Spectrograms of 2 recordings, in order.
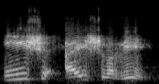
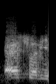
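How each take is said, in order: First: ऐश्वर्य slow and loud with "ai" glide; pure ऐश्वर्य. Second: ऐश्वर्य said "eshwarya" with flat e; common ऐश्वर्य. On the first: Shown as a demonstration. Teacher spelling out the correct ऐश्वर्य, slowly. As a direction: stress ईश, then ऐश्वर्य with a gliding ai. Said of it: "जब एक शब्द बोलते हैं ऐश्वर्य". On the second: Retold or imitated. Teacher imitating how students say ऐश्वर्य. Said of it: "आप लोग क्या बोलते हैं".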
